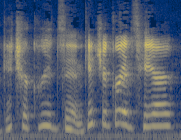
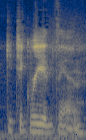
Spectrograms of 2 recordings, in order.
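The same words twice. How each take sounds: First: Lurid sideshow teasing. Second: Said in the usual way. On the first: Acted. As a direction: hawk it like a sideshow barker. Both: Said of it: "like I'm some kind of sideshow barker".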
